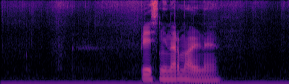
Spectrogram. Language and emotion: Russian, neutral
